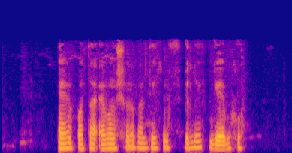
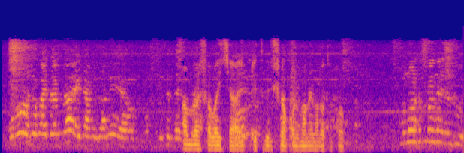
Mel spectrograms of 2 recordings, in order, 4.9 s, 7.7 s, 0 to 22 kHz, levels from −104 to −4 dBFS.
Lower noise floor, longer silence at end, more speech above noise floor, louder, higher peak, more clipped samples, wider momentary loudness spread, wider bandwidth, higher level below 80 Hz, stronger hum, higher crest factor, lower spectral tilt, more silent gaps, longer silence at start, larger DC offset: first, -79 dBFS vs -53 dBFS; first, 0.8 s vs 0 s; first, 55 dB vs 26 dB; about the same, -25 LUFS vs -27 LUFS; about the same, -6 dBFS vs -6 dBFS; neither; second, 10 LU vs 13 LU; about the same, 7.8 kHz vs 8 kHz; about the same, -60 dBFS vs -58 dBFS; neither; about the same, 20 dB vs 22 dB; first, -7 dB/octave vs -4.5 dB/octave; neither; first, 0.95 s vs 0.15 s; neither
